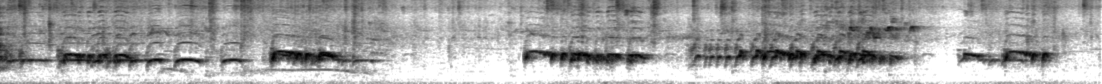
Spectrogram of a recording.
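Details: Captive-bred local zebra dove, a medium-voiced decoy meant to draw big-voiced wild doves. It sings several stuttering trilled kwor kwor phrases, separated by pauses of one to two seconds.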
